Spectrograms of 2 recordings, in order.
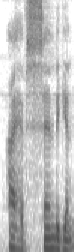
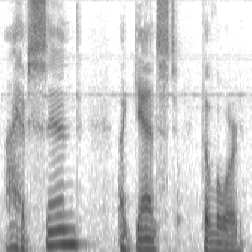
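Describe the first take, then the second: First: Said in the usual way. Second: Slow, soft stress on "sinned" and "against the Lord". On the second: Shown as a demonstration. David's confession to Nathan, slowly stressing "sinned" and "the Lord". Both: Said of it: "not just I have sinned".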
